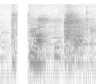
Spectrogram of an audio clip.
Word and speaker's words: hookah: Hookah. Yes. Hookah. Fu じゃなくて who.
